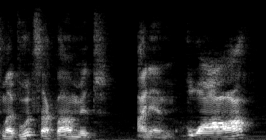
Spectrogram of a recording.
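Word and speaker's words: Waaagh: Insofern behaupten wir jetzt mal, Wurzak war mit einem War, also das heißt nicht Wag, es heißt War, also War, wie War ausgesprochen, Krieg, heißt wahrscheinlich auch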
